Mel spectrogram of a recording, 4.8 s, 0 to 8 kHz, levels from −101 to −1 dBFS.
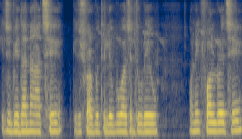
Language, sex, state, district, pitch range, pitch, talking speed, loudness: Bengali, female, Odisha, Malkangiri, 175-190 Hz, 180 Hz, 135 wpm, -19 LUFS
